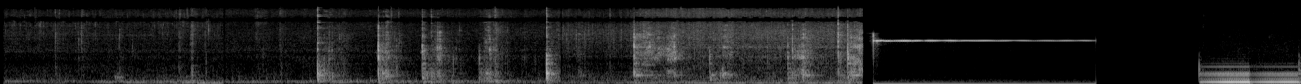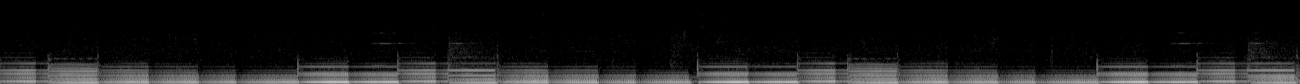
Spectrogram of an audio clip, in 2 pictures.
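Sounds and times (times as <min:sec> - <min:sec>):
food sizzling in hot oil: 0:00.0 - 0:08.7, 0:12.6 - 0:26.0
steel ladle scraping pan: 0:03.2 - 0:08.7
piano music: 0:12.0 - 0:26.0.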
